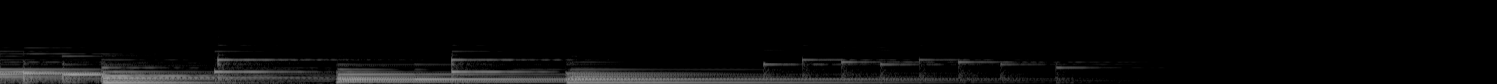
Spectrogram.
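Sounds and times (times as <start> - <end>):
piano instrumental: 0.0 - 11.5.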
